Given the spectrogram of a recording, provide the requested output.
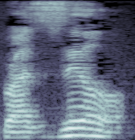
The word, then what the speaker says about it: Brazil: z yêu z yêu zil Brazil, hay là nếu phát âm chuẩn hơn thì Brazil.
